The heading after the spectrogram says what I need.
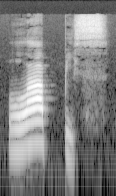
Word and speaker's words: lápis: um acento agudo tá a palavra lápis qual é a minha sílaba tônica lá lá pis então a minha sílaba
